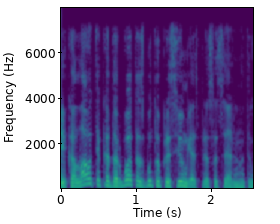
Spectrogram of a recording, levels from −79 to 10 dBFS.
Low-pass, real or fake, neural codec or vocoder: 7.2 kHz; real; none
